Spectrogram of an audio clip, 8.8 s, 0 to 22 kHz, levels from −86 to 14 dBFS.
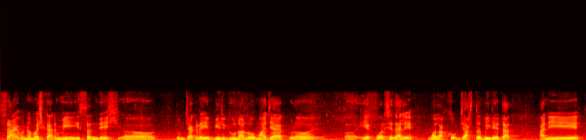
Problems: constant background noise, background conversations at intervals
